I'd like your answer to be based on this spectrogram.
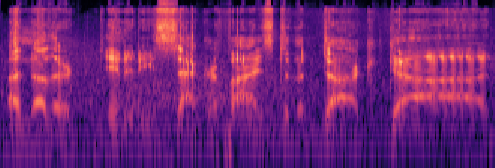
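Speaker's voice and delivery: low, booming villain proclamation; mad scientist. Acted. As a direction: gloat like an evil doctor. Villain gloating over a sacrifice.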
